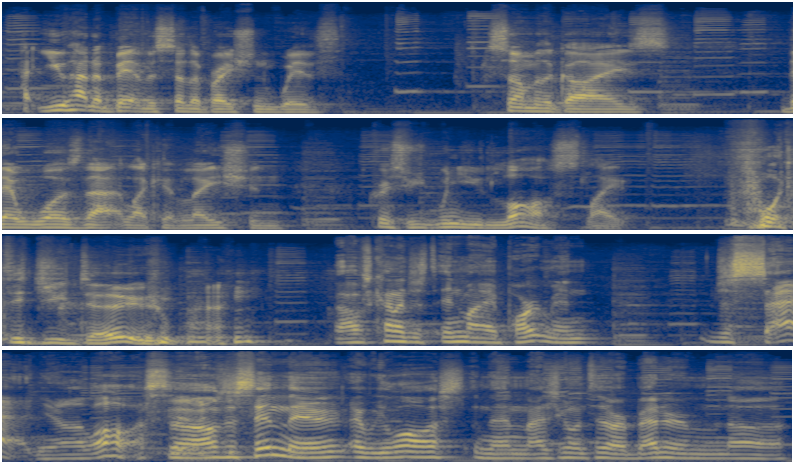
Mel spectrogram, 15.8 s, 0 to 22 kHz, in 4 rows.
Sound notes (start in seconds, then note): 7.7 chuckles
